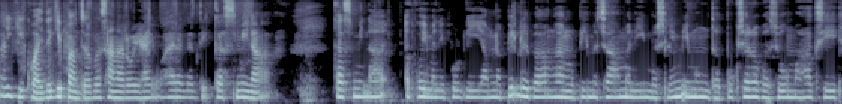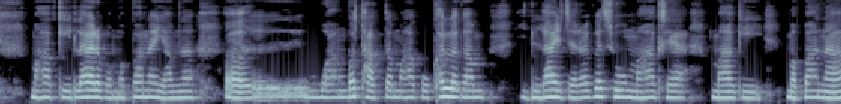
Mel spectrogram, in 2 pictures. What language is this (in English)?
Manipuri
